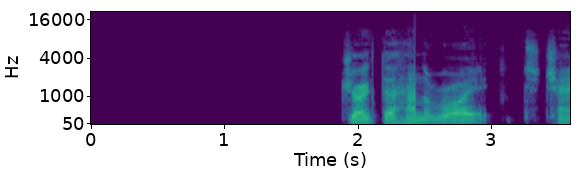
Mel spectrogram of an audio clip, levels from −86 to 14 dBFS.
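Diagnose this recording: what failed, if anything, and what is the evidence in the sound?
A likely clock mismatch at playback runs the speech from 0.81 s to the end at 0.73 times speed, dropping pitch about five semitones: section at the wrong speed.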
